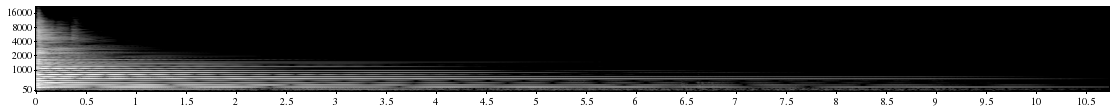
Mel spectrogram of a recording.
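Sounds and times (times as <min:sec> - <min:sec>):
Irish bouzouki plucked strings: 0:00.0 - 0:04.0.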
